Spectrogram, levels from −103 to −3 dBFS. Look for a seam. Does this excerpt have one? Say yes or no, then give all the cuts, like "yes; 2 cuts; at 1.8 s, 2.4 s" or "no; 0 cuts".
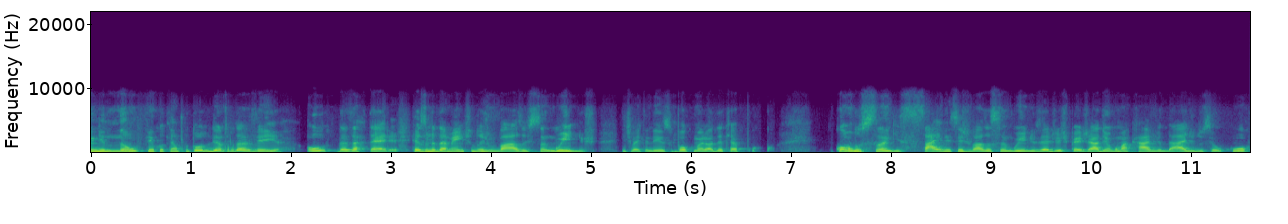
yes; 1 cut; at 9.6 s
